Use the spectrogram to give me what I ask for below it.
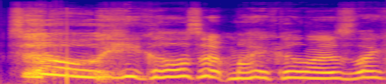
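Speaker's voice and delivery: can't stop laughing mid-story; cracking up while telling it. Real, not acted.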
